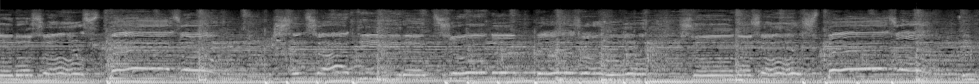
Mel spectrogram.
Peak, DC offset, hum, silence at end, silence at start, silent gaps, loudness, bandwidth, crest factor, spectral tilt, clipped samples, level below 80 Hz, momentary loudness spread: 0 dBFS; under 0.1%; none; 0 s; 0 s; none; -12 LUFS; 14.5 kHz; 12 dB; -5 dB/octave; under 0.1%; -20 dBFS; 3 LU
